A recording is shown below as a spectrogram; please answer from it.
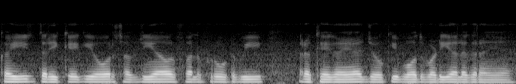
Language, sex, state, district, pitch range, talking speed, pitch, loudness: Hindi, male, Chandigarh, Chandigarh, 115-120 Hz, 220 wpm, 120 Hz, -14 LUFS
